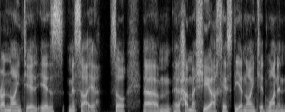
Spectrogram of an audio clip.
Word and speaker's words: hamashiach: one in Hebrew and from that we get the angiz pronunciation Messiah because us English-speaking people we can't say words like hamashia right it's too much of a strange so Messiah we smooth it off um now H the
